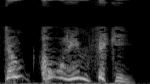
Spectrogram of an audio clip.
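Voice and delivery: high, furious outburst. A narrator's reading. Hermione furious, storms off after it.

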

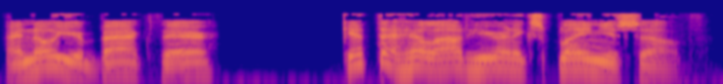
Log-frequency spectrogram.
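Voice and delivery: loud, high-pitched angry order. Acted. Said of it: "a man's voice said angrily".

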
